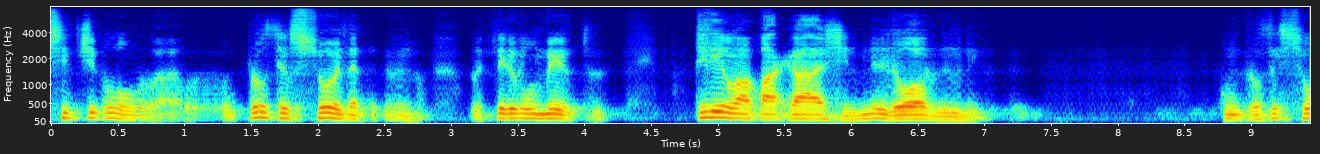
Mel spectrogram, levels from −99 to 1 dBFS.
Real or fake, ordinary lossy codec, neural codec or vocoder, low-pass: fake; none; codec, 16 kHz, 0.5 kbps, FreqCodec, larger model; none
